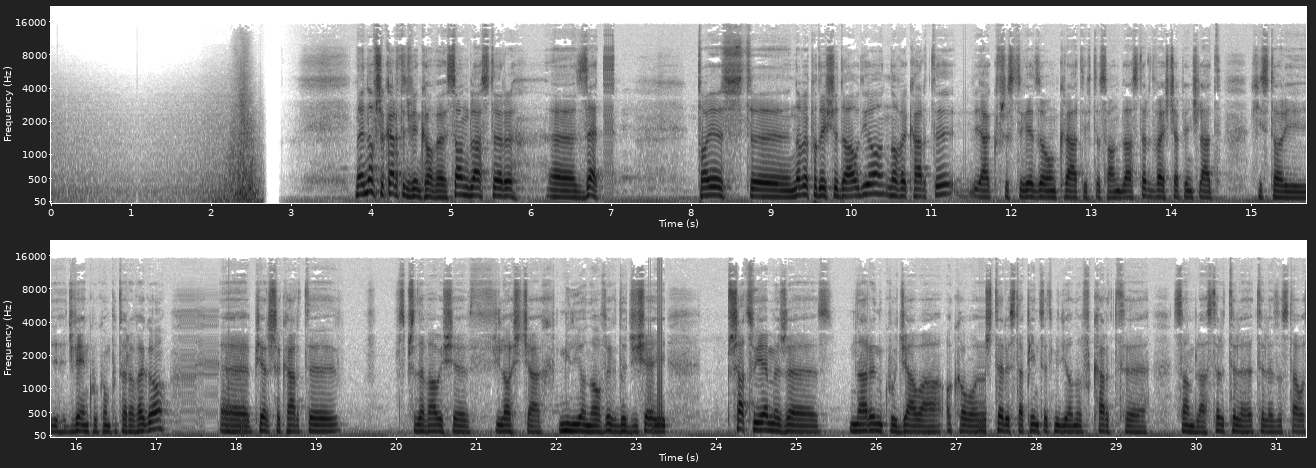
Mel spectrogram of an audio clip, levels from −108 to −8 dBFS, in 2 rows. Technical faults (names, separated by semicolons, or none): Bluetooth stutter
